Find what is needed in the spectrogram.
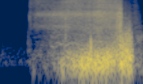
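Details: Speaker's own mechanical ventilator heard while talking on a podcast: a rising airy whoosh builds for over a second, then cuts off sharply, one delivered breath.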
